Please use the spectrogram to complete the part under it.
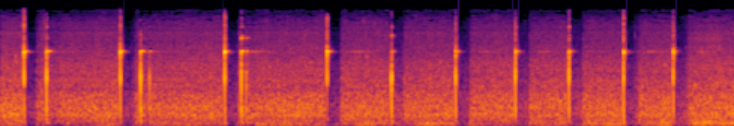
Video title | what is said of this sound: Mengagetkan!! apakah ini fosil keong??.. waow | dipukulkan ini. Dia suaranya nyaring banget.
